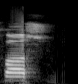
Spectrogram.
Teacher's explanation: صاد حروف مستعلیہ میں سے پر پڑا جائے گا. اس پر قلقلہ نہیں ہونا چاہیے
